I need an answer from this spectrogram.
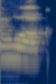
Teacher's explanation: no le suena la l suena como una u y no le suena la l Entonces yo digo y hago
